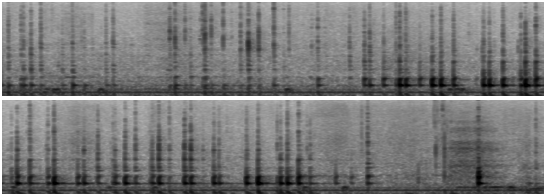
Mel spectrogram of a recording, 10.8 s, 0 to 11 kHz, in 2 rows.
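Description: A small wooden ukulele that looks more like a toy than an instrument is tapped on its wooden body in quick, irregular knocks. Each short, dry tap carries a hollow resonance near 273 Hz and dies away almost at once, over a faint steady low hum.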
